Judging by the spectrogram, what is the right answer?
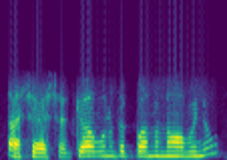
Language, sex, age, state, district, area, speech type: Kashmiri, female, 30-45, Jammu and Kashmir, Budgam, rural, conversation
